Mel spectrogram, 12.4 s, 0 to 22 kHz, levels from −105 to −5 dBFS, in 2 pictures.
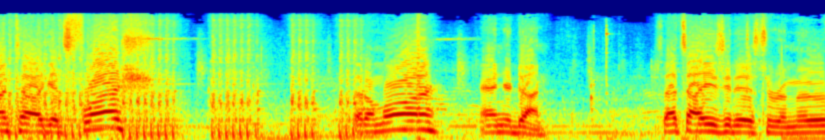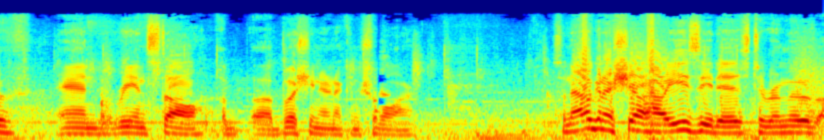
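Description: A compressed frame arrived with flipped bits at 8.99 s, and the decoder played it instead of concealing it, then did the same with the next one or so. This corrupt frame decoded error means misread codes and wrong gain values put energy at frequencies where the sound has none. The result, from 8.99 to 9.09 s, is a brief, harsh burst of chirping noise that cuts across the sound and peaks fairly loud, around -10 dBFS.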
